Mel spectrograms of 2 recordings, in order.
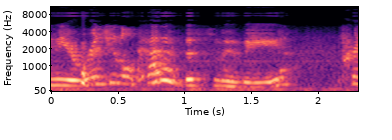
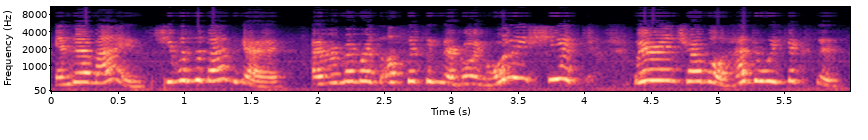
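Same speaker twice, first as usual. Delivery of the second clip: put-on higher, excited Finnish-accented director voice; Renny Harlin accent; 6 semitones higher than usual. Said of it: "you gotta say it in the Renny Harlin accent".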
